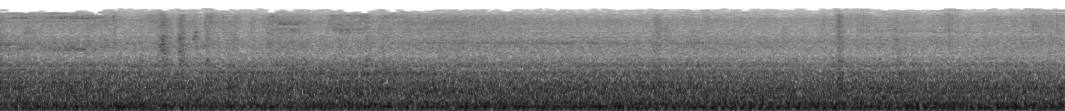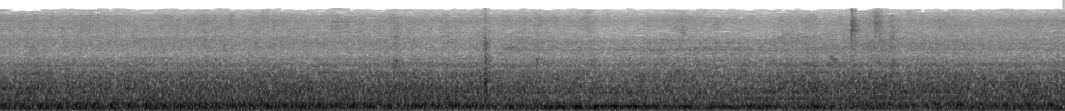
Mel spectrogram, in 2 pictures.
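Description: Steady engine drone and road noise of a vehicle driving along a road, heard from inside the vehicle.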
